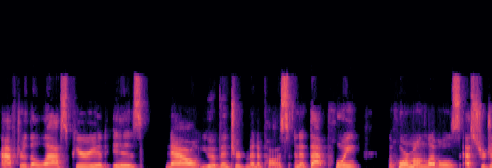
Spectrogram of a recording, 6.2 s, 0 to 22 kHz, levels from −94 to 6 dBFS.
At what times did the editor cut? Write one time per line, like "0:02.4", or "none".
none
